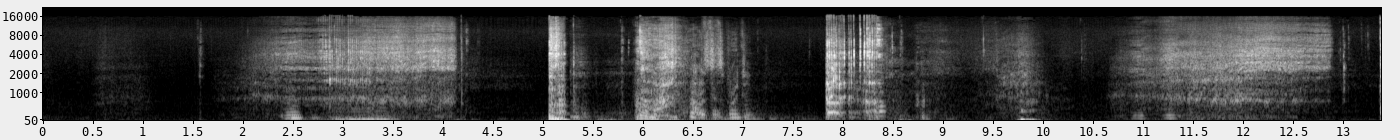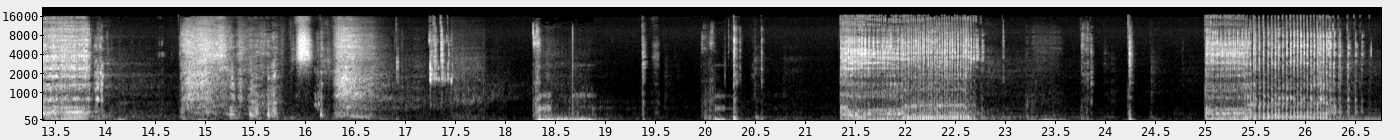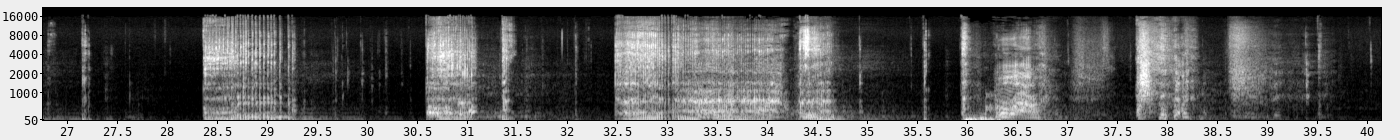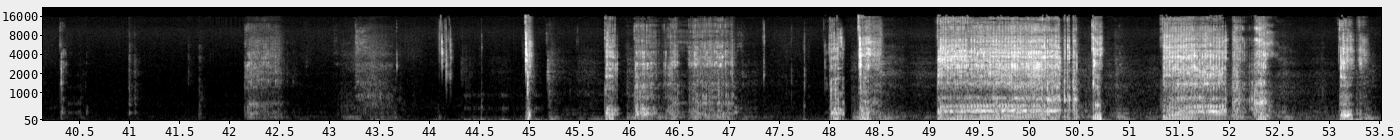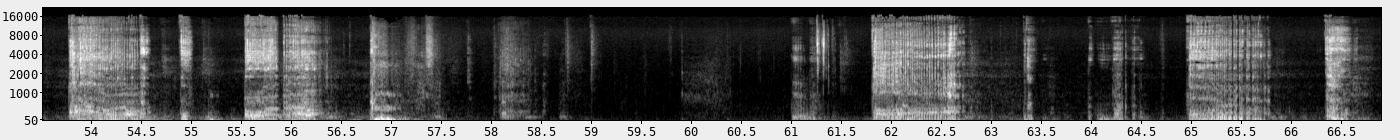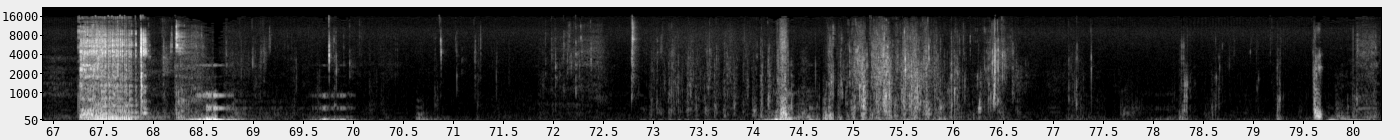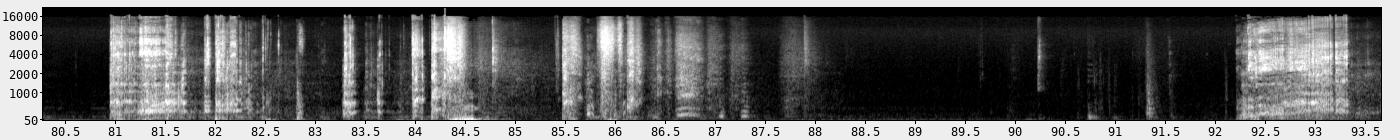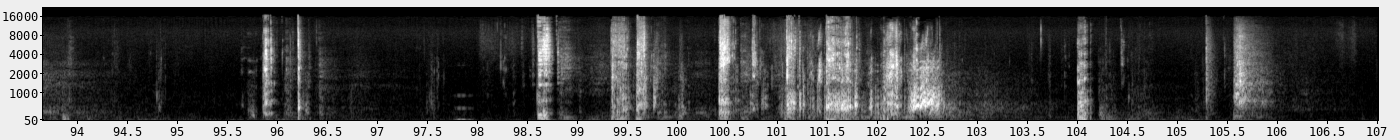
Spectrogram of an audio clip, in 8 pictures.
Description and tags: Monster belches + watery belches
Noises I made with my mouth into a Superflux PRO-268A and then heavily processed using compression, multitracking and messing around with formants and pitch.
A collection of belches and burps, with some rather disgusting watery belches at the end.
At some point in the future I'll cut these files up into smaller pieces and remove irrelevant parts.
